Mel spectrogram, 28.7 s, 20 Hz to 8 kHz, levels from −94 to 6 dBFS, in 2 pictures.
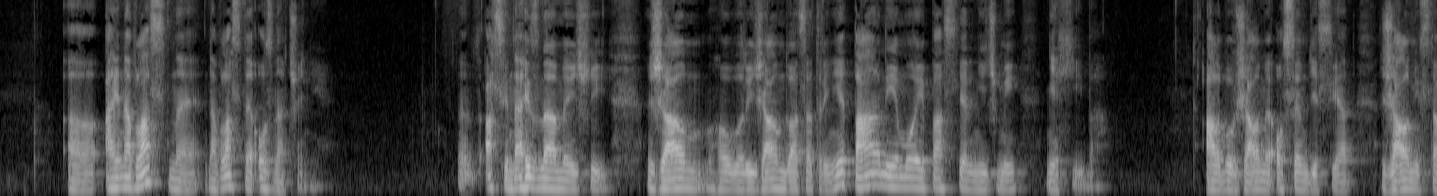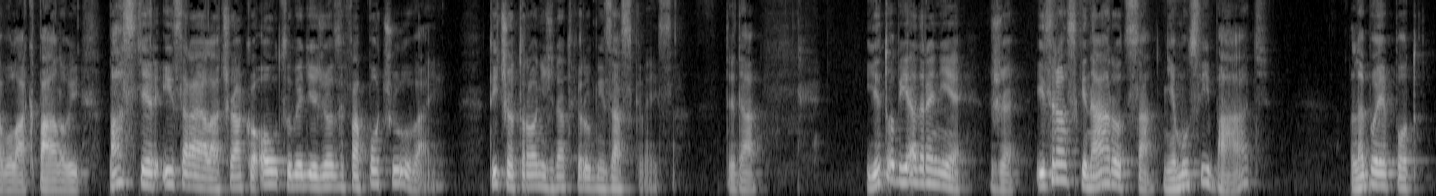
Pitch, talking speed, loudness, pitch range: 105 Hz, 115 wpm, -28 LUFS, 95-130 Hz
